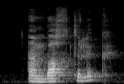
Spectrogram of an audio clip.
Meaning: artisanal; produced or producing according to the rules of traditional craft
- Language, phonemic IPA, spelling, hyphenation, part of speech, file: Dutch, /ˌɑmˈbɑx.tə.lək/, ambachtelijk, am‧bach‧te‧lijk, adjective, Nl-ambachtelijk.ogg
